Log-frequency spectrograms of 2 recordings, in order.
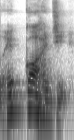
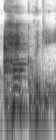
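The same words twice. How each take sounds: First: "recorde" with COR stressed; stress on middle syllable. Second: "recorde" said as RÉ-cor-de; "recorde" mispronounced with front stress, RÉ-cor-de; stress on first syllable. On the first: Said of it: "na sílaba do meio". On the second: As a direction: hit the opening syllable of "recorde", open e. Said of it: "Se tivesse". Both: Shown as a demonstration.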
